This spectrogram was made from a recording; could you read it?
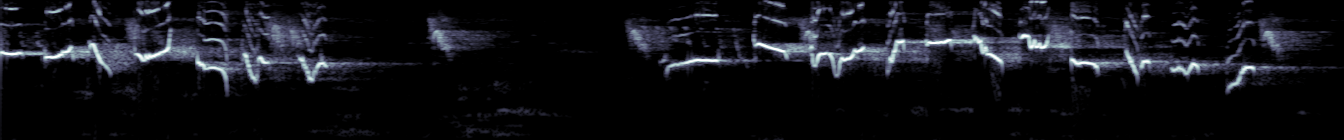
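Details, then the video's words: Song of an Oriental magpie-robin, played as a lure to make captive birds sing: two bursts of rich whistled phrases with downslurs and chatters, separated by a near-silent pause of about a second. "suara burung kacer ngeplong merdu sangat ampuh buat pancingan kacer bahan bikin cepat gacor"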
